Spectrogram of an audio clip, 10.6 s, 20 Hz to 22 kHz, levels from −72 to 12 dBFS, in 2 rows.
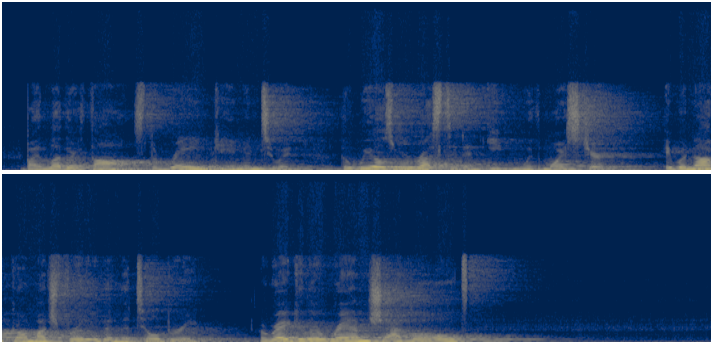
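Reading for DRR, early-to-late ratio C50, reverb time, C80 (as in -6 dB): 6.5 dB, 7.0 dB, 1.6 s, 8.5 dB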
